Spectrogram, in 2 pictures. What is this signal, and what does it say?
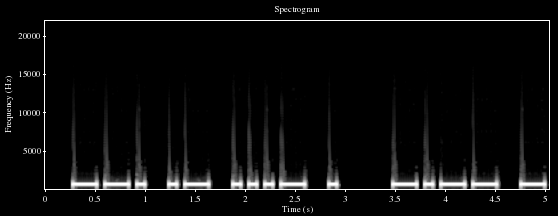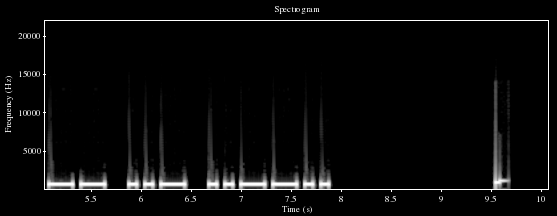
Morse code, heard as a keyed tone, about 15 wpm, 700 Hz. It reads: GAVE YOU?
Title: Sentences from Top 1000 Words - Review Part 4 - 15wpm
